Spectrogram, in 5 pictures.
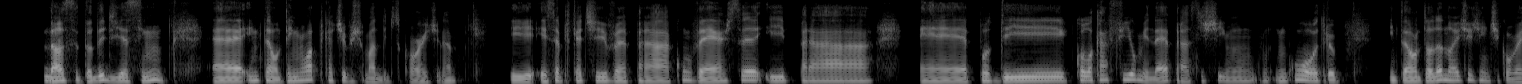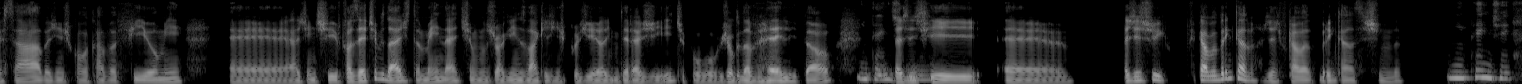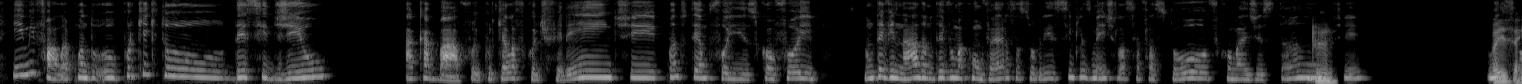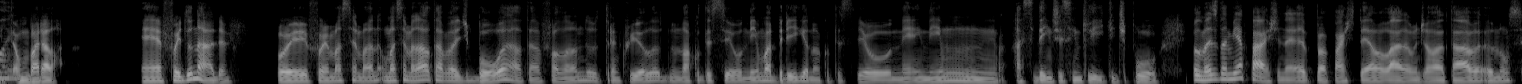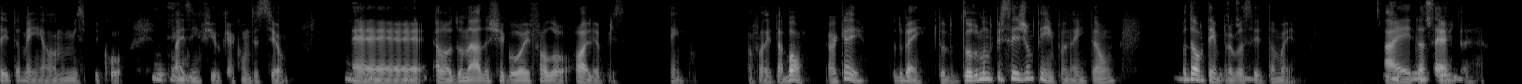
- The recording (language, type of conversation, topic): Portuguese, advice, Como lidar com as inseguranças em um relacionamento à distância?
- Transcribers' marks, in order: laughing while speaking: "da velha"; other noise; unintelligible speech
